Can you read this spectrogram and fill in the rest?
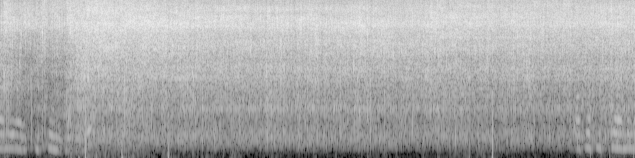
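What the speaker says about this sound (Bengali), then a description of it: "অপর পিষ্টে আমি লাল লাল করে ভেজে নেব।" Tilapia fish sizzles in hot oil in a pan, a loud dense hiss running steadily throughout, broken by scattered pops and light scraping as the fillets are turned.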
